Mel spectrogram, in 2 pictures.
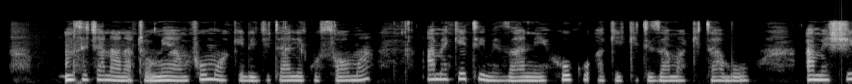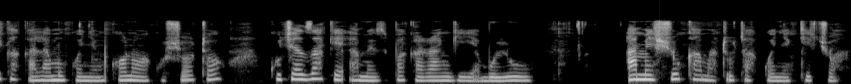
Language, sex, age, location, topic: Swahili, female, 25-35, Nairobi, education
